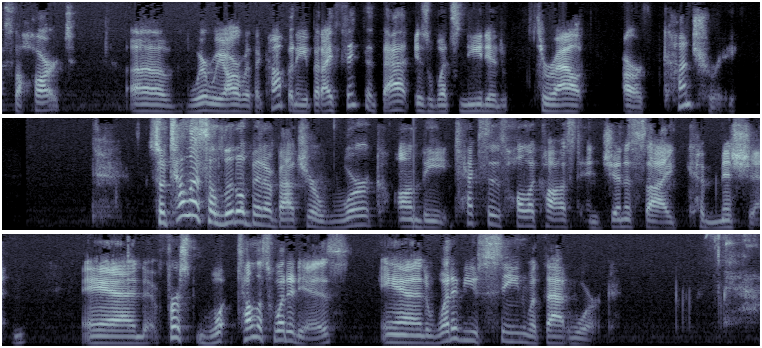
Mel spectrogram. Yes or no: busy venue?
no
